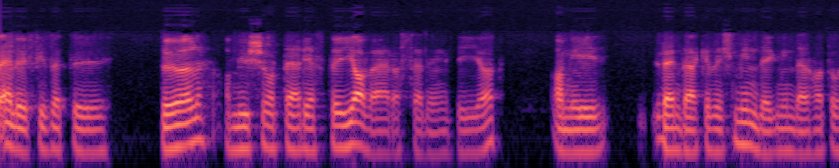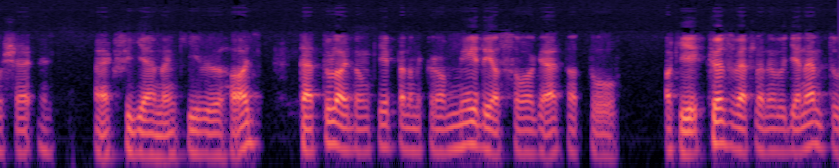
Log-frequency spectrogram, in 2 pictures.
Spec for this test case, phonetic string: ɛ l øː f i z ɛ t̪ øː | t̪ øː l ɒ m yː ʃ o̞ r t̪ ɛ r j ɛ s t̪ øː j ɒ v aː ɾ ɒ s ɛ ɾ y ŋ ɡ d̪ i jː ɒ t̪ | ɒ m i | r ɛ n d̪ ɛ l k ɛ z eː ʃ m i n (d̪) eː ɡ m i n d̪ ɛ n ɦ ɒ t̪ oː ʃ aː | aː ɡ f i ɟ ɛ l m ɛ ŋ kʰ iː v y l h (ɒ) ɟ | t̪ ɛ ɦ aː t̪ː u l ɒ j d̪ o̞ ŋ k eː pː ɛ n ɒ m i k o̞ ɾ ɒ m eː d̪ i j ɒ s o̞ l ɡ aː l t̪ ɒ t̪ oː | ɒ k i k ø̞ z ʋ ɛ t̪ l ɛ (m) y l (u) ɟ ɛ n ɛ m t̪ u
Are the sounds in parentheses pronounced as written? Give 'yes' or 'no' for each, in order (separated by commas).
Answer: yes, yes, no, yes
